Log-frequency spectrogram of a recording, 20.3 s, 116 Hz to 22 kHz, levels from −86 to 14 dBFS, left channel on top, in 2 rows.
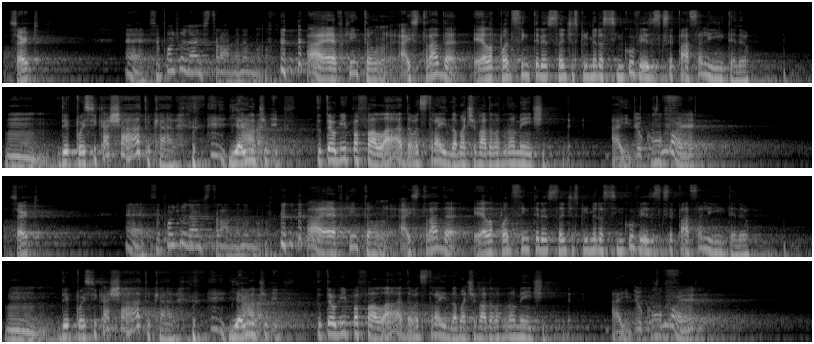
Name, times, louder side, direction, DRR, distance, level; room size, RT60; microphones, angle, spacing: voice 1, 1.5-3.8 7.4-7.5 10.2-10.7 13.1-13.4 18.0-18.8, left 1 dB, 75° left, 8 dB, 1.3 m, -34 dB
voice 2, 3.8-9.4 10.8-13.5 14.1-16.9 17.7-18.0 18.3-18.7, left 3 dB, 35° left, 15 dB, 0.5 m, -28 dB
24.5 x 16.5 x 9.9 m, 2.8 s
head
